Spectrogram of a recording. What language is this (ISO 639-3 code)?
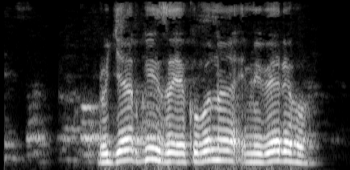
kin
